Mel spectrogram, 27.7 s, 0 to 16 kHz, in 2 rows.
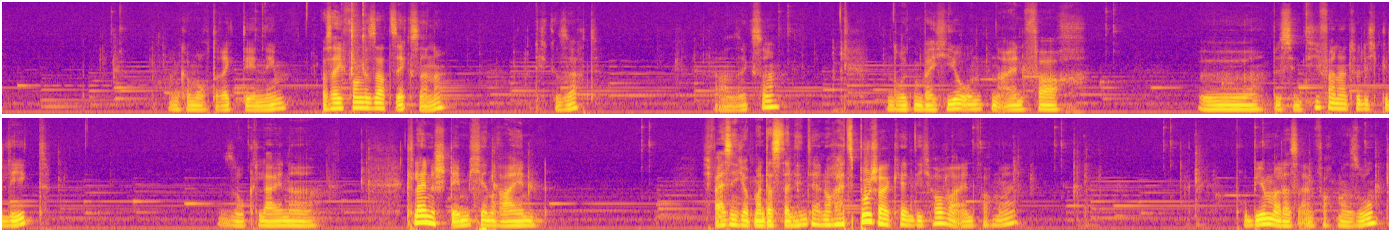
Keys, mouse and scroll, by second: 1.4 t, 2.5-4.2 drag, 4.2 middle click, 6.9 z, 7.8-12.8 drag, 8.3 KP_1, 9.0 s, 10.0 g, 13.4 middle click, 13.6 Tab, 13.6-16.3 middle drag, 14.4 e, 17.5 click, 17.5 e, 17.5 l, 18.6 s, 20.3-22.2 drag, 21.7 KP_7, 22.9 g, 23.6-27.4 drag, 24.0 shift+d, 24.7 shift+d, 25.8-27.7 typing.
